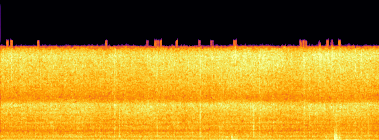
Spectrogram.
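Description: Sausage patties fry in a pan with a steady, loud sizzle and hiss, a continuous bubbling crackle throughout, a couple of faint clinks or pops now and then, no voices.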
